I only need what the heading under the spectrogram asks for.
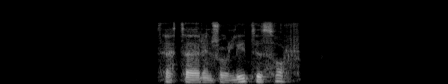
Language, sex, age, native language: Icelandic, male, 40-49, Icelandic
